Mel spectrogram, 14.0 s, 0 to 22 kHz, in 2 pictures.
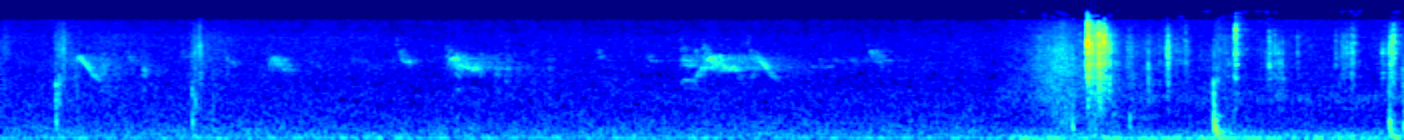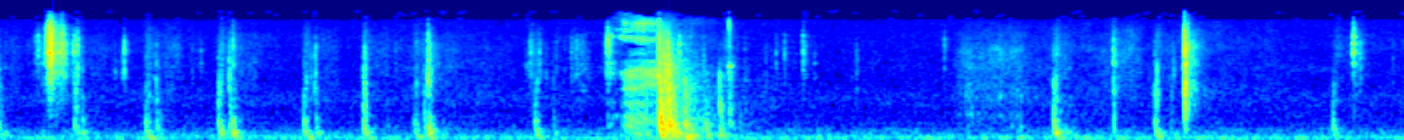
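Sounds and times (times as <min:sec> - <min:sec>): outdoor background hum: 0:00.0 - 0:14.0
wooden knocks and clatters: 0:05.4 - 0:11.1.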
